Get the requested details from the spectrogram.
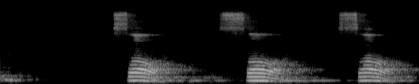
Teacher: Aksolisan adalah pangkal lidah. Jadi lidah yang paling belakang itu dia naik ke atas. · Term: isti'la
